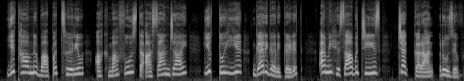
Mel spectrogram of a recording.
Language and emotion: Kashmiri, neutral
